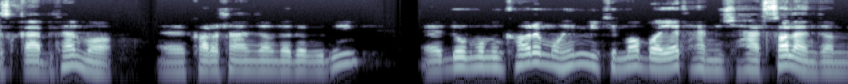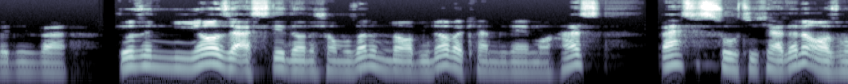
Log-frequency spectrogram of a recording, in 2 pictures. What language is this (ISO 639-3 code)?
fas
